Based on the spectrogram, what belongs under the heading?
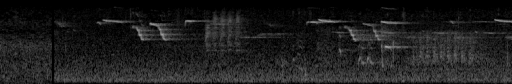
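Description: Songbirds calling in sharp, high chirps that sweep down in pitch, in quick groups of two or three, with a brief rapid trill about two seconds in. A steady hiss runs under them, louder for the first half second.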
